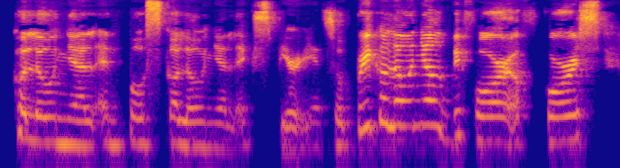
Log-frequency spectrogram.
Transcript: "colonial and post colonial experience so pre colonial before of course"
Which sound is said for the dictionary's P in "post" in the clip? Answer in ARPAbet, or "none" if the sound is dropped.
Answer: P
